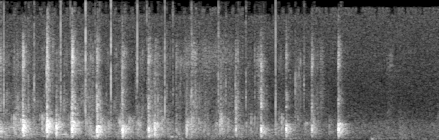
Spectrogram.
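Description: Audience applauding with hand claps, the clapping thinning and dying away about three and a half seconds in.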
